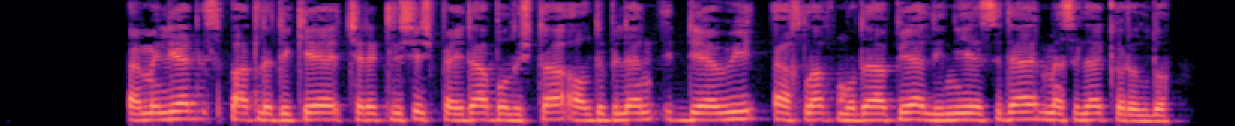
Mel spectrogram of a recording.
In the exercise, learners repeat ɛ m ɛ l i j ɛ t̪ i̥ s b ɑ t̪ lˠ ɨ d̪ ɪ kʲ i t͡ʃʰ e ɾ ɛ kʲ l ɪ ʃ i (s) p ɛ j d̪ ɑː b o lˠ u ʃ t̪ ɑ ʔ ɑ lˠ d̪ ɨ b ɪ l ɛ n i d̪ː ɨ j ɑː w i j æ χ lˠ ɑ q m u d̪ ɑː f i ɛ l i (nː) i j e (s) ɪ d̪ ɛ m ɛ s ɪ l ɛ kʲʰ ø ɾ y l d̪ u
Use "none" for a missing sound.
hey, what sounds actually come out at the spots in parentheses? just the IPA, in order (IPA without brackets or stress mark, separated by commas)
ʃ, n, s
